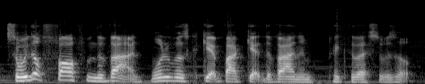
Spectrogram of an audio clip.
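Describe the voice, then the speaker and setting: A man's voice: medium pitch, lively intonation, quick pace, lo-fi sound, soft background music. A man playing a tabletop game, talking through plans casually in an assertive, wry way. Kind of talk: casual game planning chat.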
